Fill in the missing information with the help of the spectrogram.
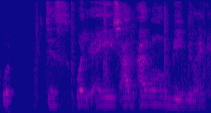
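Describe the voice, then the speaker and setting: A man of twenty-five hosting an ASMR live stream, chatting casually and rambling, sometimes dropping into soft whispers. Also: fairly high pitch, a little fast, far from the mic. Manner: rambling and relaxed, drops into soft whispers at times. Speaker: ASMR channel host. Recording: roomy, off-mic sound with faint noise.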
